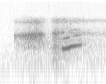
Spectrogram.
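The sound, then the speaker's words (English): Two strained, wheezy breaths, each a raspy whistling rush of air, the second ending in a rising thin whistle; labored breathing with no talking. “Not breathing very well by the sounds of it.”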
